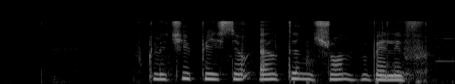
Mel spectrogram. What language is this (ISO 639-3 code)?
rus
